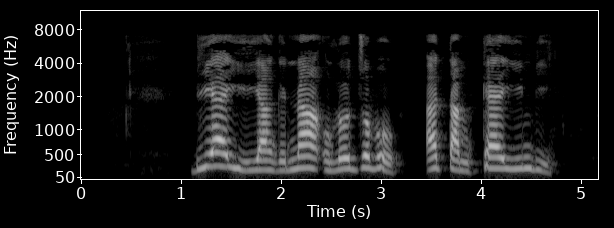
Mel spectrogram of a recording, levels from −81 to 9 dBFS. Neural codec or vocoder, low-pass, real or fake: none; 7.2 kHz; real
